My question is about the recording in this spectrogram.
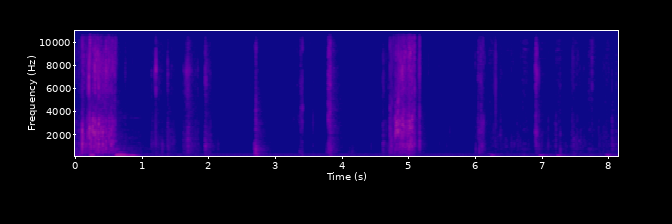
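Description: A deck of tarot cards being handled and shuffled by hand: two short rustling runs of the shuffle, one at the start and one about five seconds in, with light clicks and taps of the cards and their cardboard box in between and a few soft knocks against the counter near the end.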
